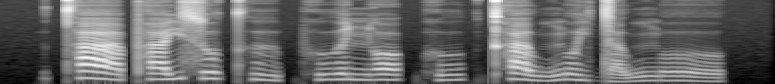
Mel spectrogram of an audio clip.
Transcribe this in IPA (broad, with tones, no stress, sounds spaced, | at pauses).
t̪ʰ aː˥˨ pʰ a˧˥ j s o˥˨ t̪ʰ ɯː˧˩ p̚ h u˧ ə̯ ɲ ɔː˧ k̚ h uː˧˥ k̚ t̪ʰ a˥˨ w ŋ o˥˨ j d a˩˧ w ŋ oː˥˨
